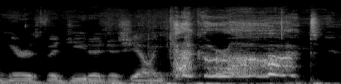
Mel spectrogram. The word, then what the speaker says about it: Kakarot: Dragon Ball Action RPG Karate? I think that's how you pronounce that. – Kakarot.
